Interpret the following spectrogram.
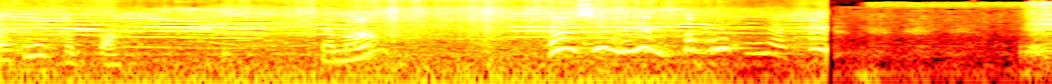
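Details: Domestic cat from a comedy cat compilation, with two clear meows: a bending, upward-sweeping cry followed by a wavering, drawn-out one. Human voices talk over the calls before the sound cuts to near silence.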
